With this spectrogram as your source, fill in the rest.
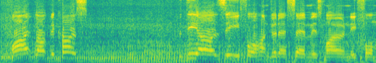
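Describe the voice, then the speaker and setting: Male speech marked by audible room echo, noticeable background noise underneath. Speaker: motorcycle vlogger. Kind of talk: casual vlog monologue. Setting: outdoors riding a motorcycle in snow.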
